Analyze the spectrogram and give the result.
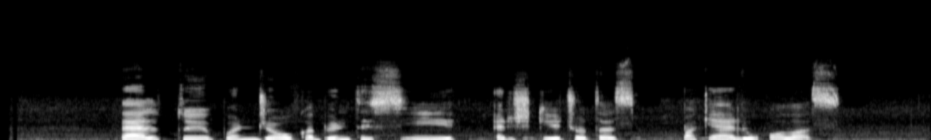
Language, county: Lithuanian, Marijampolė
